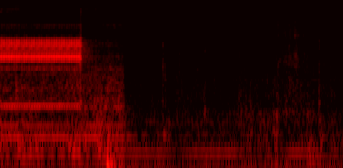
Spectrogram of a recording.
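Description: A phone line rings with a single steady electronic ring tone while a call is being placed, loud and alone for under a second before cutting off into faint background noise.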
